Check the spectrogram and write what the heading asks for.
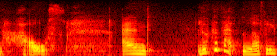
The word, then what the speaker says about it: Haus: It's called Haus Labs, not like house, it's spelled like German, Haus.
